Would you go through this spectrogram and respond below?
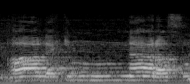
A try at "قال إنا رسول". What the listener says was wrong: لا أنا عملت لنا خطأ قال إنا رسول ما تمدش النون فيها الغنة فقط إنا رسول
